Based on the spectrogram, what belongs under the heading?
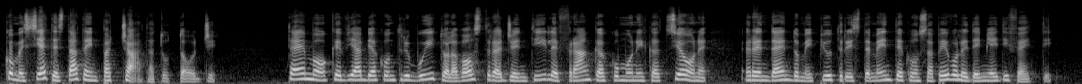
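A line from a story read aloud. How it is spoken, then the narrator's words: Sighing. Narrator (Italian): sospirò Caterina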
